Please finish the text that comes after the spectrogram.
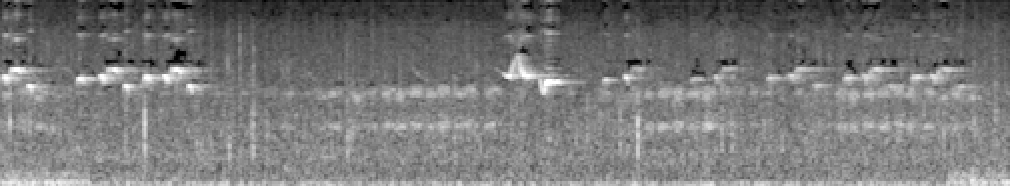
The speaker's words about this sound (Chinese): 那不知道这一段虫鸣鸟叫的声音有没有让你觉得清醒一些？要是觉得好听，我们就再听一会儿。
